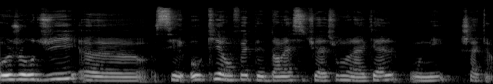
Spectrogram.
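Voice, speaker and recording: Here a woman talks in a medium register for her voice. Her pitch moves in an ordinary way, and the tone comes across dark and mellow. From New Caledonia (Kanak). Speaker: YouTuber. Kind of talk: casual talk to camera.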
